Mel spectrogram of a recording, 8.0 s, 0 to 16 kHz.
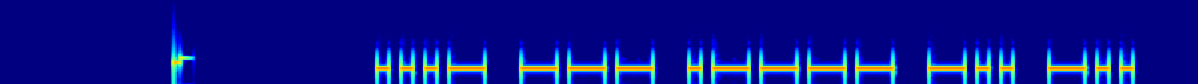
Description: Morse code, heard as a keyed tone, about 15 wpm, 700 Hz. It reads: VO1DD
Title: Call Signs Repeated 3x - 15wpm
